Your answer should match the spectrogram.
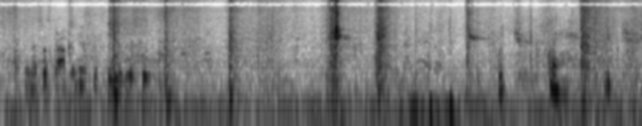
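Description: Knife chopping through cassava stems: several sharp, irregular cuts, the loudest about halfway through.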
